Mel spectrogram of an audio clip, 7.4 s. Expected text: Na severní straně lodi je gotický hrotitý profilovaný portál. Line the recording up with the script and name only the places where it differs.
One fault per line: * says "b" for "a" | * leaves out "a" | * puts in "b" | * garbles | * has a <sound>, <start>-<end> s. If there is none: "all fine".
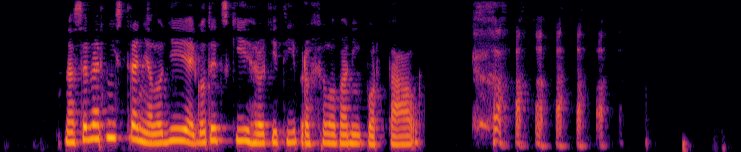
* has a laugh, 4.7-6.3 s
